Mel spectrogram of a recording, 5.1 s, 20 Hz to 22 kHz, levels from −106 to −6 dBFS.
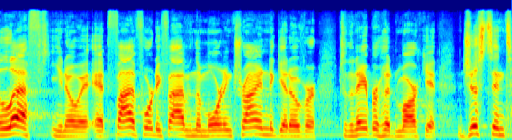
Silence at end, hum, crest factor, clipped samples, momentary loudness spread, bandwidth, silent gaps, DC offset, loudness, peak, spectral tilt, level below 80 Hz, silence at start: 0 s; none; 20 dB; under 0.1%; 8 LU; 16 kHz; none; under 0.1%; -21 LUFS; -2 dBFS; -3.5 dB/octave; -74 dBFS; 0 s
